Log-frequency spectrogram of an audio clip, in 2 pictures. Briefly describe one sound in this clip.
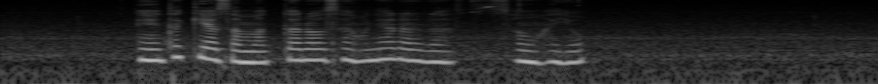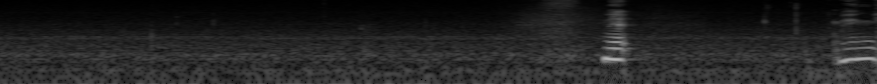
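A young woman speaks softly and close to a phone microphone.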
